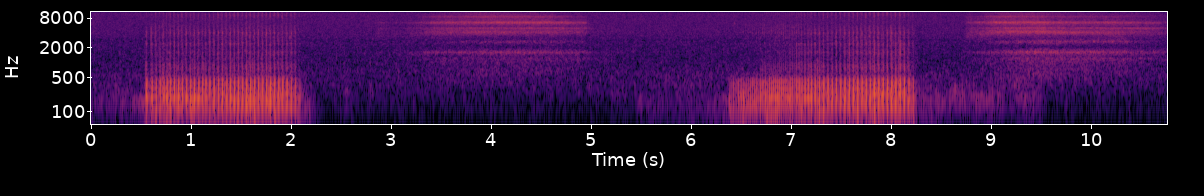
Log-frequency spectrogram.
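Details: Callie: two loud, buzzing in-breath snores alternating with softer whistling out-breaths, about six breaths a minute; steady sleep snoring.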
